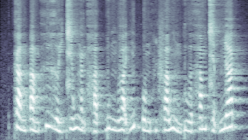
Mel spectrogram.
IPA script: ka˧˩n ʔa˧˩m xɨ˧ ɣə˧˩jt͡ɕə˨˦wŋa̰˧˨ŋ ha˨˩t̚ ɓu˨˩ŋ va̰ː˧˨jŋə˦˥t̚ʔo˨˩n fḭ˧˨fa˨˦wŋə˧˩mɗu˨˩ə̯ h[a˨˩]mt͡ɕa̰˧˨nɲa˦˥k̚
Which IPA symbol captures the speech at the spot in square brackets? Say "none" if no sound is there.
a˧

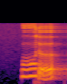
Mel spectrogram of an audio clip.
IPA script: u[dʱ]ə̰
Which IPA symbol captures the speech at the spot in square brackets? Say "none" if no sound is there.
ɾ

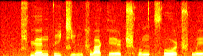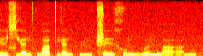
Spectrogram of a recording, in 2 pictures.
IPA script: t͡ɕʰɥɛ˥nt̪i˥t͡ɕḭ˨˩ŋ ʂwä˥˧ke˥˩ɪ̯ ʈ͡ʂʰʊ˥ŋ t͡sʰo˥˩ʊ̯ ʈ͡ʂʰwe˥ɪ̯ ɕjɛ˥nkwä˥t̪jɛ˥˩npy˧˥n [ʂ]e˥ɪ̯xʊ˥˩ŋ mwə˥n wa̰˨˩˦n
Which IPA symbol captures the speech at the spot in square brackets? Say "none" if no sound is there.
ʈ͡ʂ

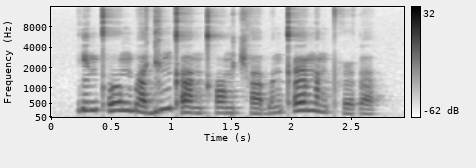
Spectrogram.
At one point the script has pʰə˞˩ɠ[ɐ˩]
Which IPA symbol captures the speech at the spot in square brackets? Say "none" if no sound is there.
ɐ˩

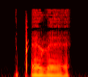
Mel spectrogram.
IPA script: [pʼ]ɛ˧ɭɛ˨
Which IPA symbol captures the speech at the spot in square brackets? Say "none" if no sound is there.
pʼ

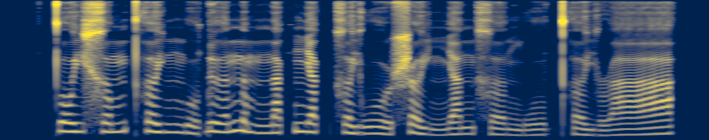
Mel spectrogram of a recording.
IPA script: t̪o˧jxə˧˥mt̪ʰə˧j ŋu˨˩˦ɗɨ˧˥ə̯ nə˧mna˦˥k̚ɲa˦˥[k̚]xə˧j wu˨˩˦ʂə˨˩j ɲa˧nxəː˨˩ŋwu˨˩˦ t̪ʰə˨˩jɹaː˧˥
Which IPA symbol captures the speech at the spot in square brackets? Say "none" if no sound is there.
k̚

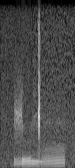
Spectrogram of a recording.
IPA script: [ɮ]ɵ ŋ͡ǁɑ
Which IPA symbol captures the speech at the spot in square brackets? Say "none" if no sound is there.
ɮ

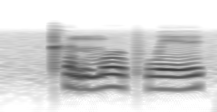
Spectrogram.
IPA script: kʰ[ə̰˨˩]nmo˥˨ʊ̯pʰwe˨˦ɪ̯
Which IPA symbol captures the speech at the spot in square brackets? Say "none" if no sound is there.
ə̰˨˩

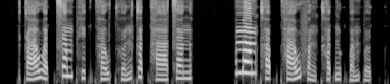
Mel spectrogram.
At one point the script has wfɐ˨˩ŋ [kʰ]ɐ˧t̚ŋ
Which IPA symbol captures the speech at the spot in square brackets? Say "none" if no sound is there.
kʰ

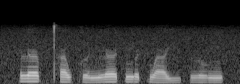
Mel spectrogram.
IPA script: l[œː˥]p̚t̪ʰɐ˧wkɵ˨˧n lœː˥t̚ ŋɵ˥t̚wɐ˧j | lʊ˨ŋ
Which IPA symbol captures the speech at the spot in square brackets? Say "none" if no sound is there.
œː˥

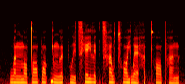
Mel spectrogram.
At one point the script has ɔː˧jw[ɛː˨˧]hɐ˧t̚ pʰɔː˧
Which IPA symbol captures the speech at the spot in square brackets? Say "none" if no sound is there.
ɛː˨˩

